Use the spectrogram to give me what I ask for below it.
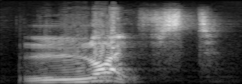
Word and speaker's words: läufst: Percebam, liebe Leute, a diferença da pronúncia. Laufen, laufen. E aqui nós teremos du läufst. Du läufst. Ou seja, mudou de AU para OI.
